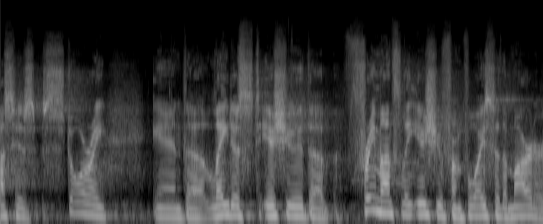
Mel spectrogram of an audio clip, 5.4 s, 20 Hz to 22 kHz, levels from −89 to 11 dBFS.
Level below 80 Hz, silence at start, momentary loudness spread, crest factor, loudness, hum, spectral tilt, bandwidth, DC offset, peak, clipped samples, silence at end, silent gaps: -70 dBFS; 0 s; 9 LU; 18 dB; -30 LUFS; none; -4.5 dB/octave; 13.5 kHz; under 0.1%; -12 dBFS; under 0.1%; 0 s; none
